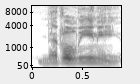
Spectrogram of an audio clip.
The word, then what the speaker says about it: Mytilene: When he met us at Assos, we took him aboard, and we went on to this next city, Mytilene. It sounds Italian, but that's how it's pronounced.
